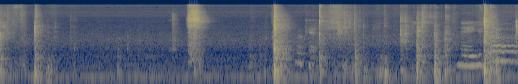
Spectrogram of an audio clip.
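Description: Hard-shell suitcase being unlocked and opened: scattered clicks from its combination lock and latch, the loudest a sharp click about halfway through, then scraping like a zip being pulled and a run of small clicks. A brief voice comes in at the very end.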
